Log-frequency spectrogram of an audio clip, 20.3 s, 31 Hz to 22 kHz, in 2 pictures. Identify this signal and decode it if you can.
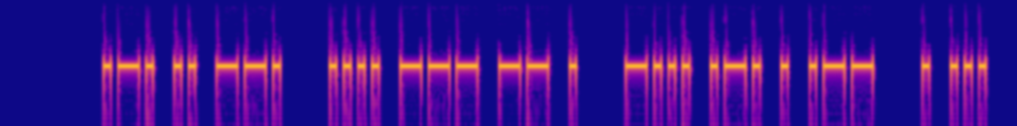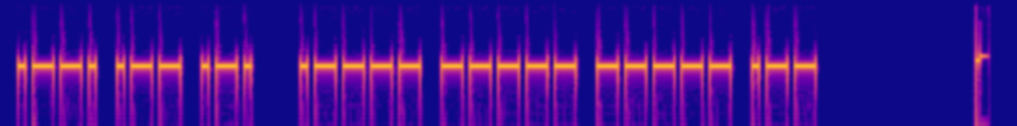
Morse code, heard as a keyed tone, about 17 wpm, 700 Hz. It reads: RIG HOME BREW ES PWR 100W
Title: Practice QSO - Exchange 2 - Info - 17wpm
